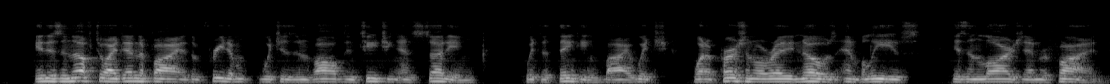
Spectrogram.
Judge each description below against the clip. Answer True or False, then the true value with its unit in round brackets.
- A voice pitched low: True (125 Hz)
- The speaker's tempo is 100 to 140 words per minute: False (160 wpm)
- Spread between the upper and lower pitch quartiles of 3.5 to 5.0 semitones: False (3.0 semitones)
